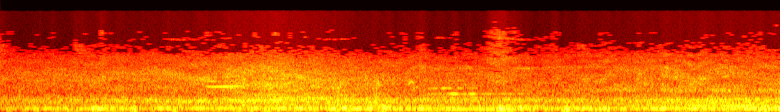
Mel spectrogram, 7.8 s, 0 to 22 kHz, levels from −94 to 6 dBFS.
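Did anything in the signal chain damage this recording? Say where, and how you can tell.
Yes, the damage sits at the codec stage, and it's almost certainly WMA compression. It runs through the whole clip as a ringing, washy smear, with a hiss that swells and fades along with the sound, and there's nothing at all above 15.4 kHz. That's a transform coder using long blocks, which spreads quantisation noise over tens of milliseconds and zeroes the weaker components. The heavy damage fits a low bitrate around 24 kbps, likely from a basic WMA 1 encoder.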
